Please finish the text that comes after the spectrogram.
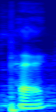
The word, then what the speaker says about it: Pe: his work the 17th hebrew letter is pay you spell it p e with an e and a grave but you sound it with fe and the symbol is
